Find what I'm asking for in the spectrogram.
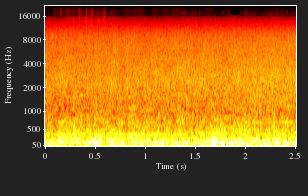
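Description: Steady video game rain pours with low rumbling thunder underneath, a continuous dense wash of noise and no voices.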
